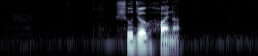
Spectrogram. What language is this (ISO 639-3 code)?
ben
